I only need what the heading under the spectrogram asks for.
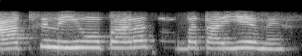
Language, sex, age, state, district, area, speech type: Hindi, female, 30-45, Uttar Pradesh, Lucknow, rural, conversation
